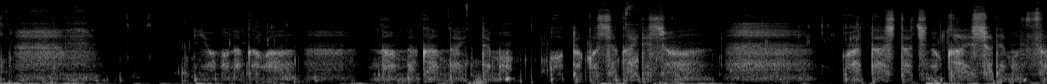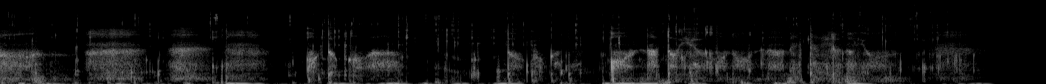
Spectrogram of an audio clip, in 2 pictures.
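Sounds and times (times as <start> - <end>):
ear licking: 0.0 - 2.0, 5.1 - 5.5, 7.0 - 8.4, 10.6 - 16.6
handjob, blowjob and cowgirl sex: 0.0 - 20.0.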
